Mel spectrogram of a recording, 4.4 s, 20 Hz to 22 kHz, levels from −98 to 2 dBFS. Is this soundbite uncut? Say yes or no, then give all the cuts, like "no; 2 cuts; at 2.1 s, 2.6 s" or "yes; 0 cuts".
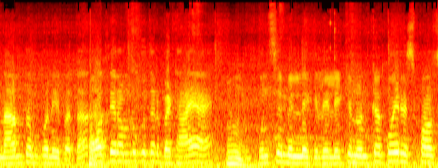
no; 1 cut; at 1.0 s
